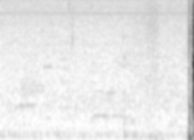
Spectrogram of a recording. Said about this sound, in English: How did you do two slaps and a clap?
